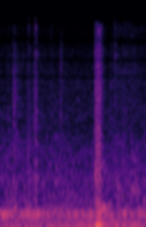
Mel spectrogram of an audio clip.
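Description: Interior of a Hyundai Rotem bilevel commuter rail coach: a steady low rumble with a constant hum, a few light clicks, and one sharp knock about one and a half seconds in.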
